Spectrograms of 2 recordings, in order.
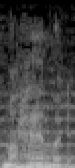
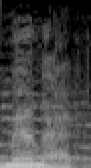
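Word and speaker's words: מחמד: yehuda's hebrew english dictionary it is correctly pronounced as muhammad not mahmod so how we're going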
